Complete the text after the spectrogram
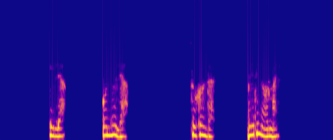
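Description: A woman answers quietly and hesitantly, close by.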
